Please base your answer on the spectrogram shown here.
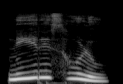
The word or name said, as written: ನೀರಿಸ್‍ಹುಳು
